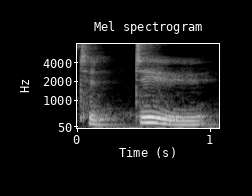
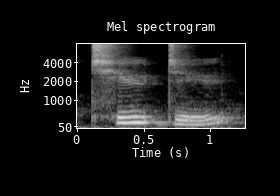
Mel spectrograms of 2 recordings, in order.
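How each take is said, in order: First: 'To' has a very short schwa vowel. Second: 'To' has a full, long U vowel. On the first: The speaker calls it right. "it contains just a very short schwa" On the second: The speaker calls it wrong. "it's not to do"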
